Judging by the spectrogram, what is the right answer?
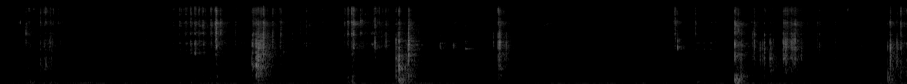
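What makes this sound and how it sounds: A metal utility-knife blade shaves and scrapes thin flakes off a palm-sized, cream-coloured solid bar of soap held in one hand, with the shavings falling onto a white surface. Quick, crisp scraping strokes come in uneven bursts separated by short quiet gaps. The sound is dry, bright and crumbly with almost no low end.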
